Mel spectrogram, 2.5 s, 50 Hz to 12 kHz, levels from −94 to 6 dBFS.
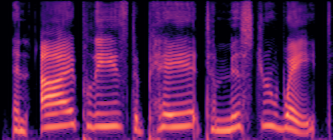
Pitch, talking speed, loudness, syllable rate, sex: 265 Hz, 215 wpm, -19 LUFS, 5.2 syllables/s, female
